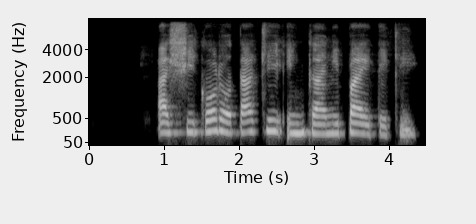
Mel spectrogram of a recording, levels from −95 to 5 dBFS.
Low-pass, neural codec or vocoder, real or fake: 7.2 kHz; codec, 44.1 kHz, 3.4 kbps, Pupu-Codec; fake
